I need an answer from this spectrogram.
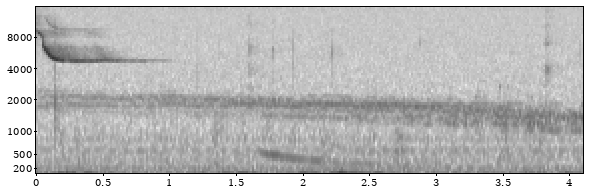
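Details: Weddell seal song under Antarctic sea ice in McMurdo Sound, November 2017, from the McMurdo Oceanographic Observatory 21 m below the ice: a brief piercing high falling note, a long slowly sinking tone, and a softer mid-pitched downward slide.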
